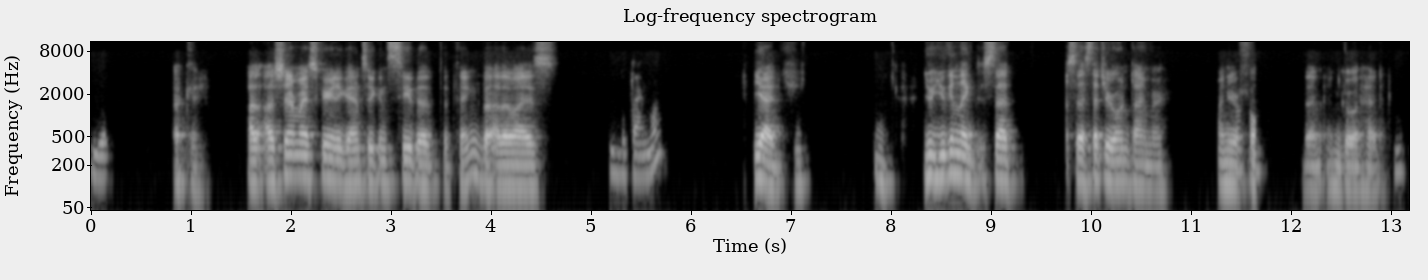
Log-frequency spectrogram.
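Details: Man who stammers, in natural speech rather than voluntary stammering, with audible word repetitions; stuttering.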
